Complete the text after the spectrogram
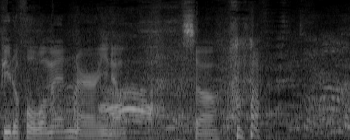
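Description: A young man speaks cheerfully close by.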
